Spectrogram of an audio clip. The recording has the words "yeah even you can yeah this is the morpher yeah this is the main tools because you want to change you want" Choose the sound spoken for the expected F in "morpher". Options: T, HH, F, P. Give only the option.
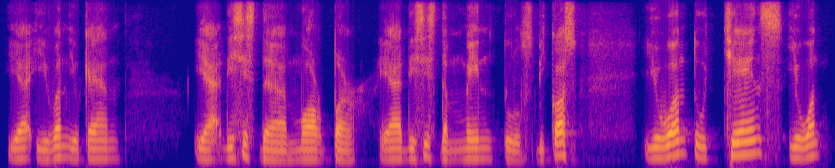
P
